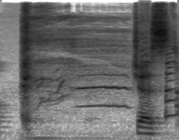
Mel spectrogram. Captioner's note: wheezing laugh of knowing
